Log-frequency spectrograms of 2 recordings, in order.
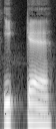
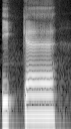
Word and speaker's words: Ikke: And then like, what can I do as like a word that would be like the two K's, Ikke, like in Japanese, when you pronounce it, there's that pause, Ikke, right?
